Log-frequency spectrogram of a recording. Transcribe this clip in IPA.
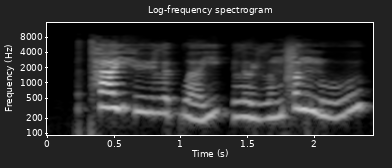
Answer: t̪ʰaː˥jhyː˧lɵ˧t̚wɐ˨˥j | lɵ˨˩ɥlʊ˨˥ŋ fɐ˧ŋ n̪uː˨˥

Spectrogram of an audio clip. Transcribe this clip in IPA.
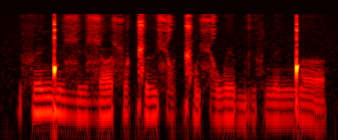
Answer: feŋ͡ǃi ɮiɮɐ ɬoǁɨɕo ǁoɕowe bifne ŋ͡ǃɐ

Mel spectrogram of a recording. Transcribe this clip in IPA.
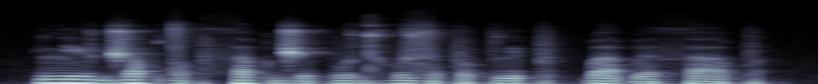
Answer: lʲʉ d͡ʒupdˤep θɐpd͡ʒʉ pudʱuzəp əplʲup ɘpɓɐɓɘ θɐp

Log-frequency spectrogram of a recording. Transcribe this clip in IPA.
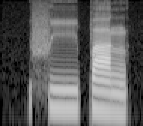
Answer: fiː˧ pa˧ŋ

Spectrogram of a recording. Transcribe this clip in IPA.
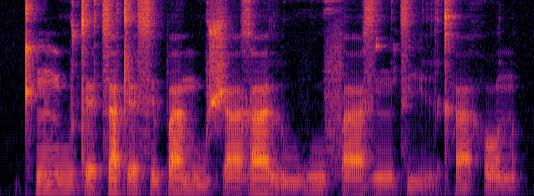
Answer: kʰĩ˦muː˦tɛ˨t͡sa˦ tɛ˨sɪ˦ paː˦muː˨ ʃaː˨ɣaː˦ruː˨βuː˦ fa˨zĩ˨ t͡siː˨rkʰa˨hɔ˦˨n

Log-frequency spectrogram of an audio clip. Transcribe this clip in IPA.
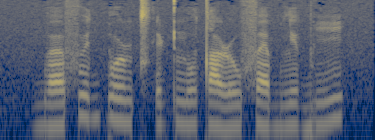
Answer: bœfʉd ɗuɳt͡sʼiʈ n̪utɑɭufɛb lʲøbi

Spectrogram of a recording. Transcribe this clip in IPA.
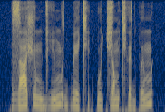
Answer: zaʃɘm ɡʱimud ɓecʰik͡pu t͡ɕʌmcʰɘdpɘm

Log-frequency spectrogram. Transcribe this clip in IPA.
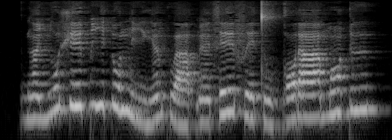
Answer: ɡã˨ɲo˦ʃe˦ ɓi˦ ɗo˦niː˨jɛ̃˦kʷaː˨ ɓɛ̃˨seː˦ fe˧tu˨ ɡɔ˧ɾaː˧mɔ̃˦ɗɨ˦

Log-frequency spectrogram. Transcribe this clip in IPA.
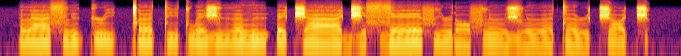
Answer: laːslɨ kɹiǀɐ titwɛʒɨːɐ̯ðɨ ʔɛt͡ʃaː d͡ʒeszɛː fiɹɾɔ flɵːʒlɵːɐ̯tɐɹ t͡ʃɒt͡ʃ

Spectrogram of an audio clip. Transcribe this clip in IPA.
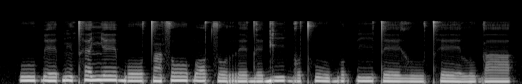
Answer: uː˨ɓeː˨ ɓĩ˨tʰɛ˦ ɲeː˦boː˨ tã˨soː˦ɓɔ˨˦ t͡so˨re˨ de˨ ɡiː˦ ɡʊ˨˦tʰuː˦˨bo˦k͡piː˦ teː˦ ɣuː˨tʰeː˦˨ lu˨ɡaː˦

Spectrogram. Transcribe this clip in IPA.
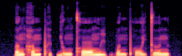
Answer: ɐ˥ŋhɐ˥m pʰɪ˧k̚jʊ˧ŋkʰɔː˥ miː˥k̚pɐ˨˧npʰɔː˨˩jt̪ɵ˥n

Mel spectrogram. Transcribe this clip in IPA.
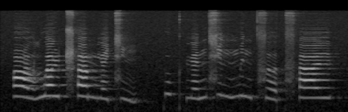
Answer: ɑ˥˩ʊ̯ lwa˥ɪ̯ʈ͡ʂʰä˥ mjɛ˥˧t͡ɕi˥˩ | pu˥pʰɥɛ˧˥nɕi˥˧nmi˥˧n t͡sɤ˥˩ t͡sʰa˥ɪ̯

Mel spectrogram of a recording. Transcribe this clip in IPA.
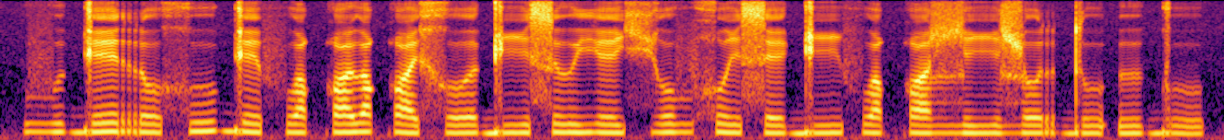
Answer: vɯɡero xuɡe foqʷɯʊ̯qʷe xoə̯ɡisɯ jeçovχʷi seɡifo qʷʌɮiɮor duʔɯɡu

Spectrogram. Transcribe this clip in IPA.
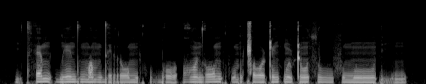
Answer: ḭtʰɛm ḭɡ͡bẽ d̪ɯmʌm d̪eroːmkʷʰɛɡ͡bo | ʁʷɛ̃d̪oːm kʷʼamǁoːʈẽ k͡pũʈõ suːfɯmũː ɗḭm

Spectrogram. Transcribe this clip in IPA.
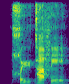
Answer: χyɡafẽ

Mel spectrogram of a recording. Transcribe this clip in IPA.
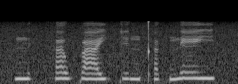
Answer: n̪ɪ˨˥k̚hɐ˧w paː˨˧jkɪ˨ŋt̪ʰɐ˨k̚ n̪e˥j

